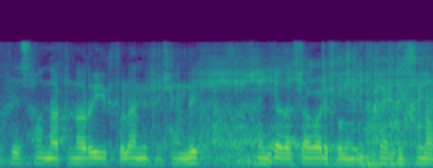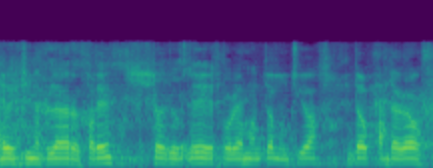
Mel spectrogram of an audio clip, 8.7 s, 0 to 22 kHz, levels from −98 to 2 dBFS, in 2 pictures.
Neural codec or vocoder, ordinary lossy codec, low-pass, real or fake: codec, 16 kHz, 1 kbps, FunCodec, trained on Chinese and English, 50 frames a second; none; none; fake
